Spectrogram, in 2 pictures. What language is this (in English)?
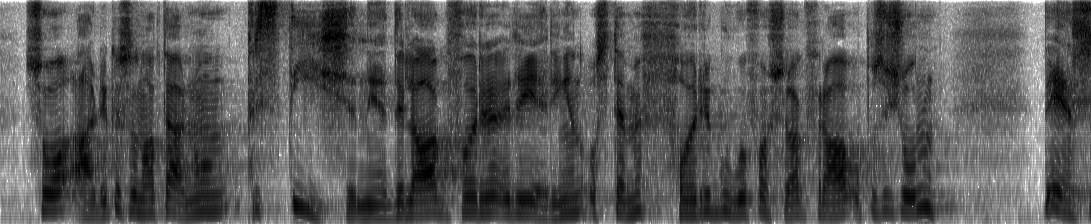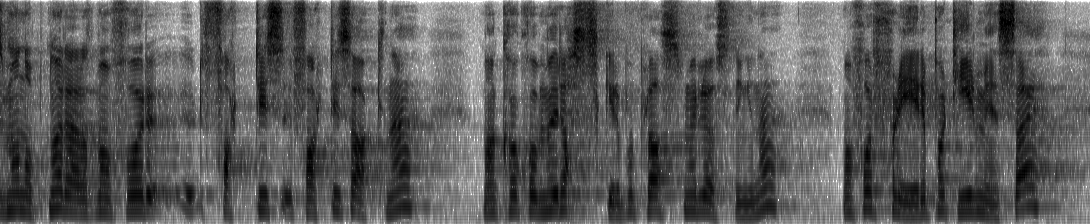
Norwegian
